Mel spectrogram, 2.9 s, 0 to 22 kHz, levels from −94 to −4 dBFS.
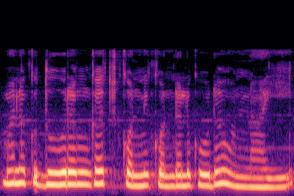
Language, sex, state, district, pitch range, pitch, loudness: Telugu, female, Telangana, Hyderabad, 215-255 Hz, 230 Hz, -15 LUFS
